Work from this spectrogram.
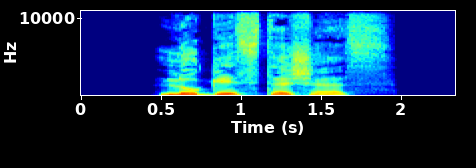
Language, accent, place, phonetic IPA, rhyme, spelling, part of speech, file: German, Germany, Berlin, [loˈɡɪstɪʃəs], -ɪstɪʃəs, logistisches, adjective, De-logistisches.ogg
- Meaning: strong/mixed nominative/accusative neuter singular of logistisch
